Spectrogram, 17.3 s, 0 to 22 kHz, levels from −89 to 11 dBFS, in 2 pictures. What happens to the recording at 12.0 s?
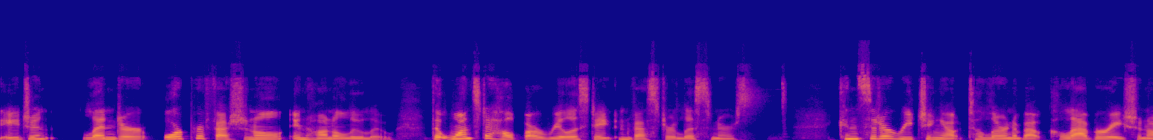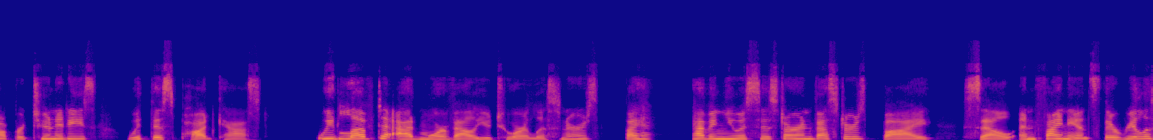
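At 12.0 s the speech is inside a jitter buffer speed-up running from 10.63 to 12.27 s. The receiver trims pitch-period slices, roughly 150 ms in total, so the speech plays about 8% faster at unchanged pitch and sounds hurried. A spectrogram shows harmonics at the same spacing but syllables compressed in time, and the waveform shows slightly shortened periodic stretches.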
